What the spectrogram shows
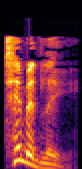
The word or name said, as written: timidly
